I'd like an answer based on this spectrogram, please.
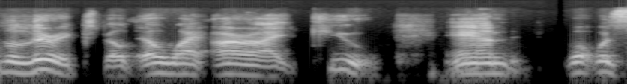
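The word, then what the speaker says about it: Lyriq: all-electric i think it's 2022 model l and it's spelled it's called the lyrics built l-y-r-i-q and what was significant i believe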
